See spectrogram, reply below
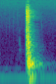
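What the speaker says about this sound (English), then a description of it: "Goldilocks knocked boldly on the door" A single loud, solid knock on a wooden cottage door, one heavy thud with a short boomy tail, standing out against a quiet room.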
